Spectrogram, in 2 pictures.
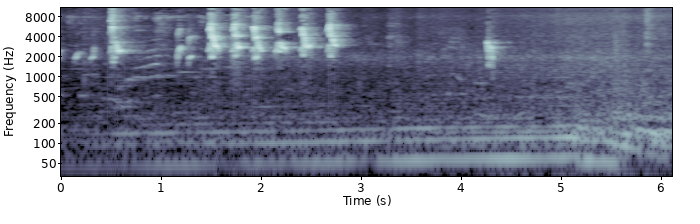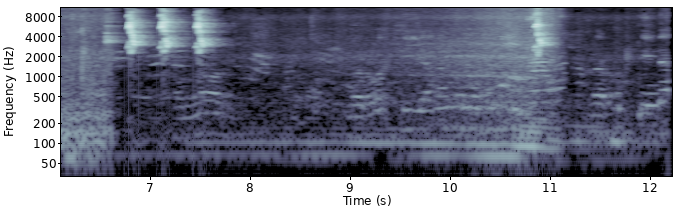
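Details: Greater green leafbird (cucak kombo) song used as a lure to make other birds answer: clustered bursts of sharp, high chirps and quick trills, with a man talking and a low hum in the background.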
